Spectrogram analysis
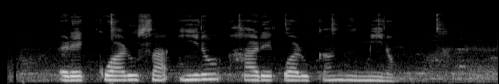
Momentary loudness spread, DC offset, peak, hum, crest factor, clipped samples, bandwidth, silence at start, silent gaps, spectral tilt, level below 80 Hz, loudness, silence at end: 19 LU; under 0.1%; -6 dBFS; none; 16 dB; under 0.1%; 11.5 kHz; 0.1 s; none; -7.5 dB/octave; -64 dBFS; -20 LUFS; 0 s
